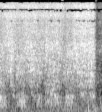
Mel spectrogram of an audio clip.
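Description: A spray of water rinsing a dog's wet coat and splashing into a plastic tub, an even hiss that cuts off suddenly near the end.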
